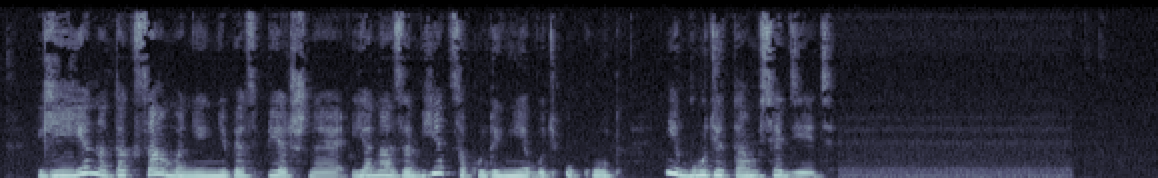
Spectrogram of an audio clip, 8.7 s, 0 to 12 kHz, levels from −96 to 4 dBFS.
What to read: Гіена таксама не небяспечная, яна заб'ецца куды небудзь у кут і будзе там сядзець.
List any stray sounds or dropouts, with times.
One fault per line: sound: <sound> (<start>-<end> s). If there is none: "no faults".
no faults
